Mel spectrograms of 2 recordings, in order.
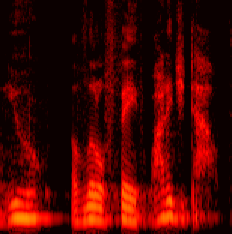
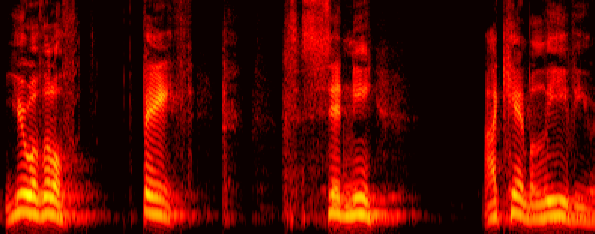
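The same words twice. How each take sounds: First: Not angry. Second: Loud mock scolding, punched word by word; angry. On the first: Preacher shows how Jesus spoke to Peter, gentle and unangry. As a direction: say it softly and tenderly, dropping away. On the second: Preacher shows how Jesus didn't say it, angry scolding. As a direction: bark it as an exasperated telling-off. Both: Shown as a demonstration. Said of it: "he didn't say it angry".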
